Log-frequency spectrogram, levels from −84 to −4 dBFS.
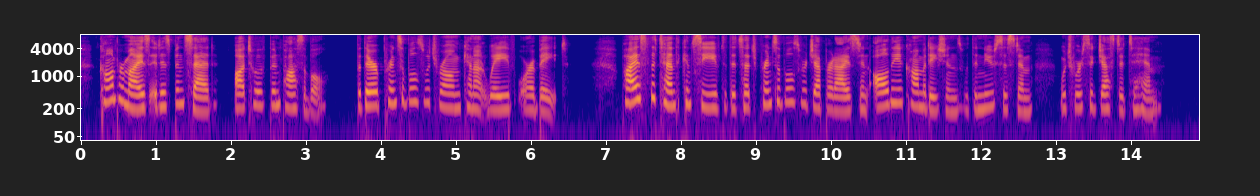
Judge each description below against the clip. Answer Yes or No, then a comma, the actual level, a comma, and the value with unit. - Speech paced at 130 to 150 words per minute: No, average, 165 wpm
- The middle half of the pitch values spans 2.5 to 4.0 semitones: No, average, 4.4 semitones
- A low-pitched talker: No, high, 210 Hz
